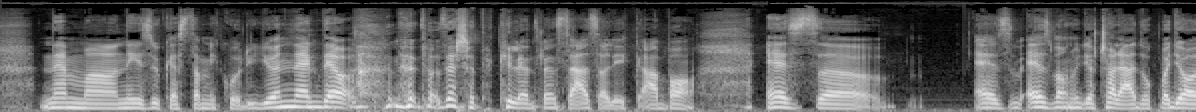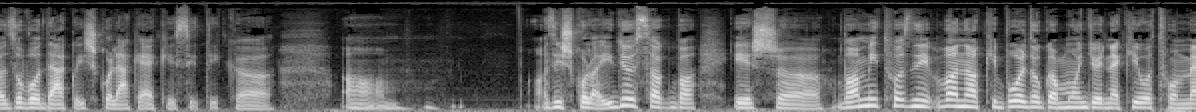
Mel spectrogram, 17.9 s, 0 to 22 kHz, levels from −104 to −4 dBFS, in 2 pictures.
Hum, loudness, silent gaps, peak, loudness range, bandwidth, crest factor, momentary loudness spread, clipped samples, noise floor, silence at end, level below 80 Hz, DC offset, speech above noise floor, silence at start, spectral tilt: none; -19 LUFS; none; -2 dBFS; 6 LU; over 20 kHz; 18 dB; 11 LU; under 0.1%; -48 dBFS; 0 s; -46 dBFS; under 0.1%; 29 dB; 0 s; -4.5 dB/octave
